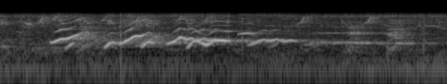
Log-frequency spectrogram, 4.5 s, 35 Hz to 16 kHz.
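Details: Gibbons at a Thai wildlife rescue centre give their dawn chorus at sunrise around 6am, loud, swooping whoops that rise and fall, several voices overlapping.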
